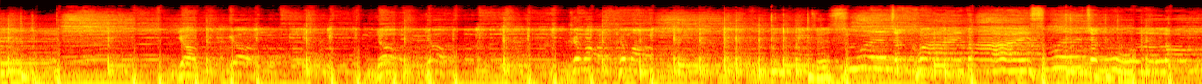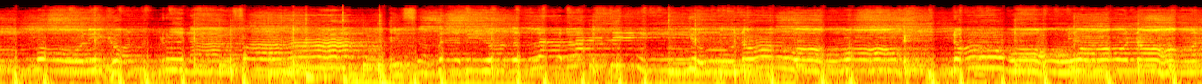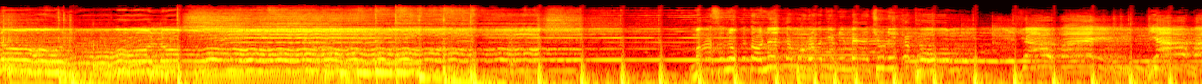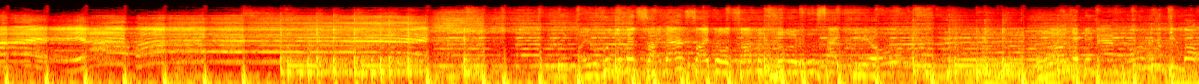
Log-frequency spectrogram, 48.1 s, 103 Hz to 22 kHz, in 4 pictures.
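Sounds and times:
live band music: 0.0s - 48.0s.

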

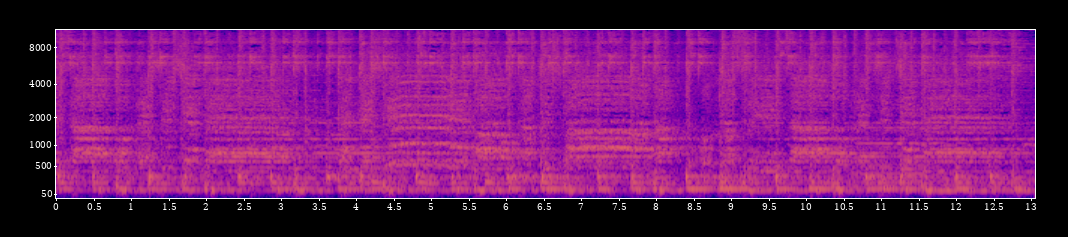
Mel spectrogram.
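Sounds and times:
choir singing worship song: 0.0s - 13.0s
instrumental accompaniment: 0.0s - 13.0s.

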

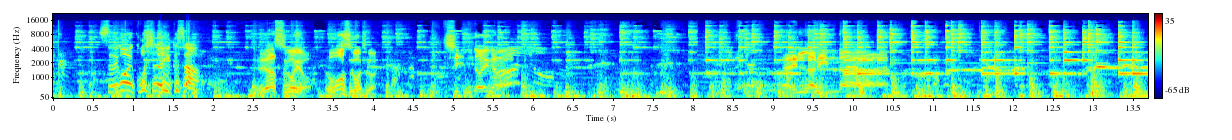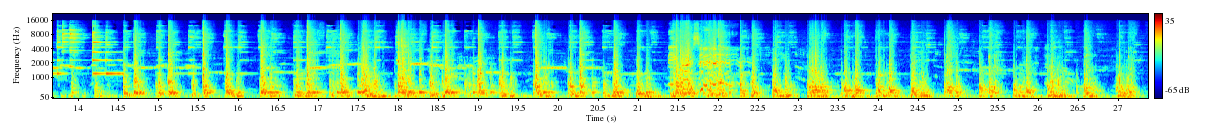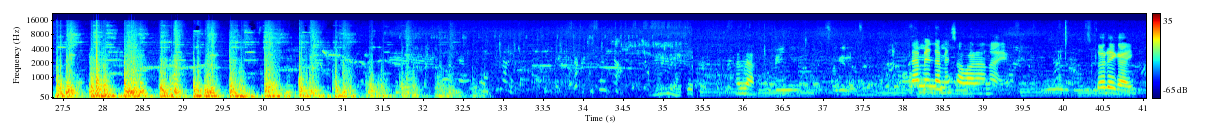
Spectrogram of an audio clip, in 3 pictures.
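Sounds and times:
drums: 0.0s - 41.0s
bamboo flutes playing melody: 9.9s - 32.3s.

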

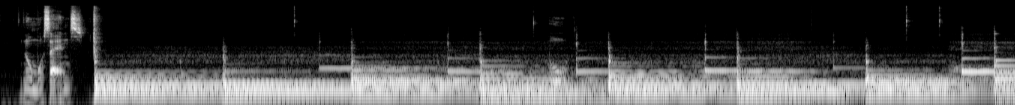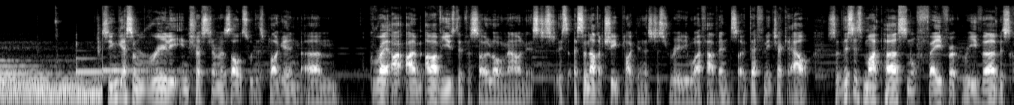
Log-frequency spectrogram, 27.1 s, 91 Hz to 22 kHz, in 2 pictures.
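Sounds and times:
dull sustained synth chords: 1.4s - 16.0s.

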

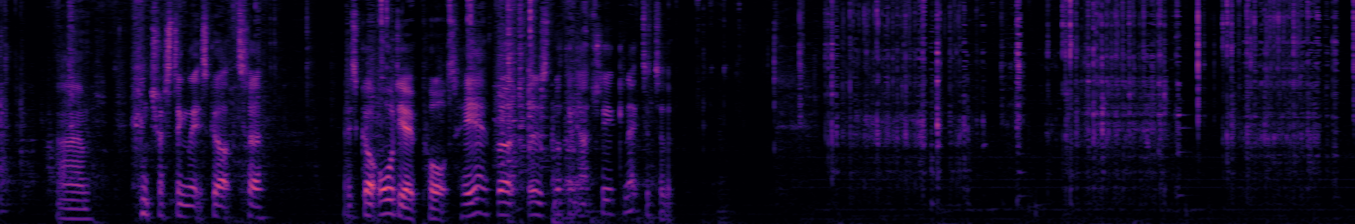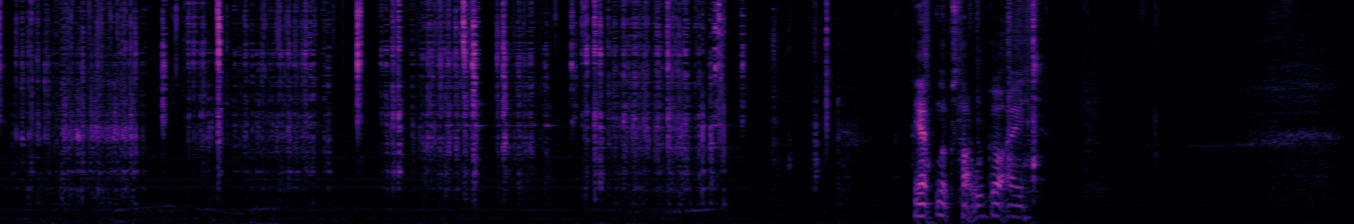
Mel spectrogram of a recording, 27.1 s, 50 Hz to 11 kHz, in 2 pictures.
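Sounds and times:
hands handling metal parts: 0.0s - 24.6s.

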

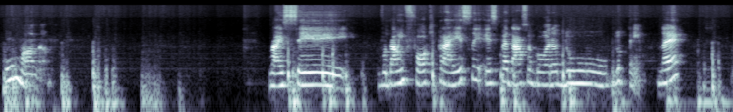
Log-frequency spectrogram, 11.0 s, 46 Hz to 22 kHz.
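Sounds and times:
muffled keyboard typing thumps: 0.0s - 2.9s, 4.3s - 5.6s, 6.5s - 11.0s.

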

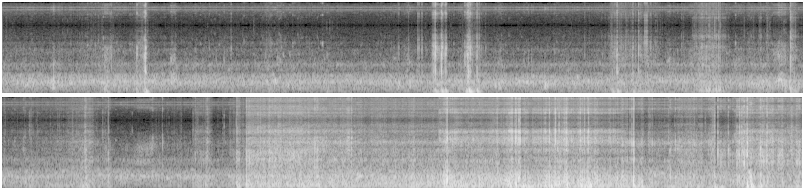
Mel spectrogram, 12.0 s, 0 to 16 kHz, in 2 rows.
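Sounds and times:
river water rushing underwater: 0.0s - 12.0s.

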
